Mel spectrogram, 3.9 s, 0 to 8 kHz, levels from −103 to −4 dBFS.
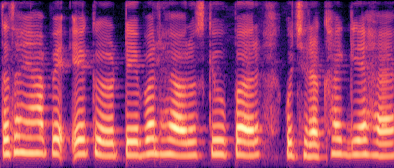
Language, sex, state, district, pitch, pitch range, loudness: Hindi, female, Jharkhand, Palamu, 250 Hz, 230-260 Hz, -14 LUFS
